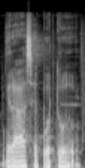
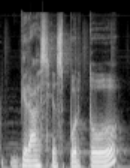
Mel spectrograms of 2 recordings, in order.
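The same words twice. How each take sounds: First: The s at the end of gracias is dropped. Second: The s at the end of gracias is pronounced.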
